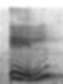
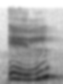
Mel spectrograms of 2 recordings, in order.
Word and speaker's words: ils: Il est. Elle est. Nous sommes. Vous êtes. Ils sont. Elles sont. Il for masculine plural. Elle for feminine plural. Here we pronounce il, not ils. Ils sont.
